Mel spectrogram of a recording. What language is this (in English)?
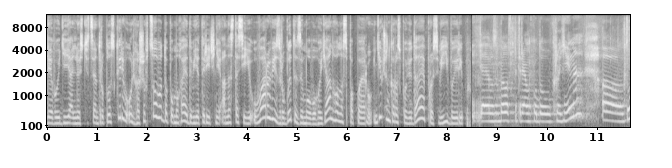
Ukrainian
